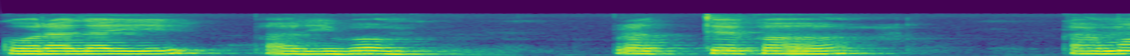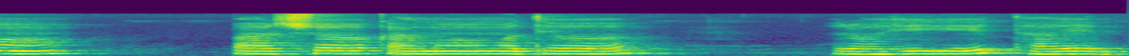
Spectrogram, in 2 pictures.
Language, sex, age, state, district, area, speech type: Odia, female, 30-45, Odisha, Ganjam, urban, spontaneous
